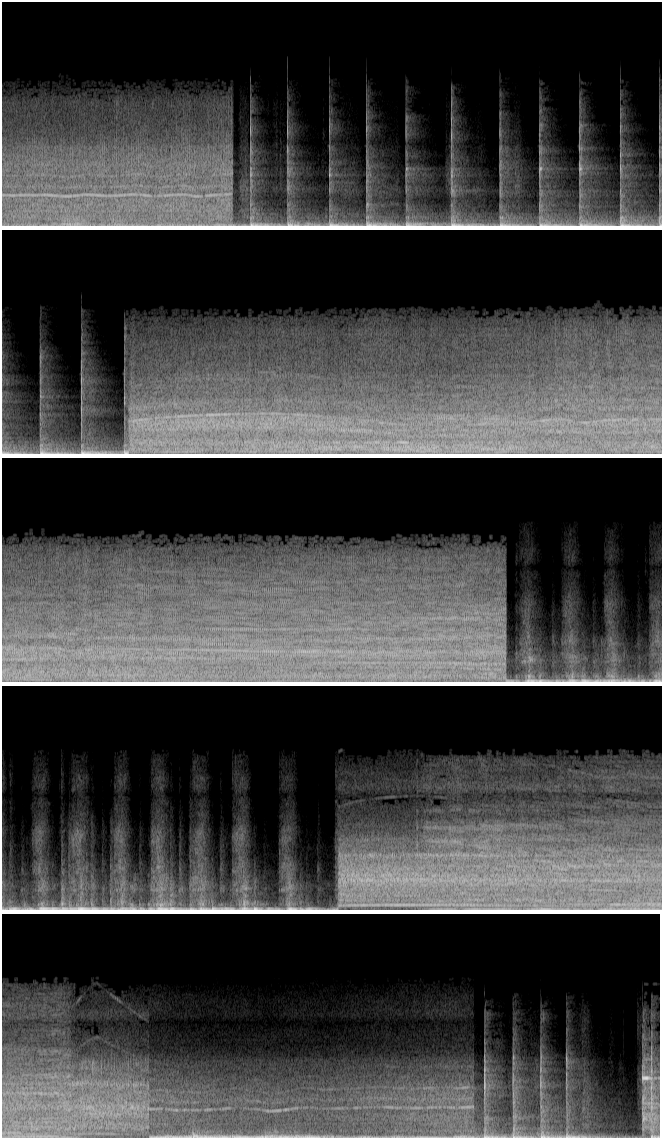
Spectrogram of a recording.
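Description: An abrasive cut-off saw cuts through steel pipe for about ten seconds in the middle, a steady grinding with a wavering high whine. A cordless drill whines briefly at the start and near the end, and background music with a beat plays through much of it.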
